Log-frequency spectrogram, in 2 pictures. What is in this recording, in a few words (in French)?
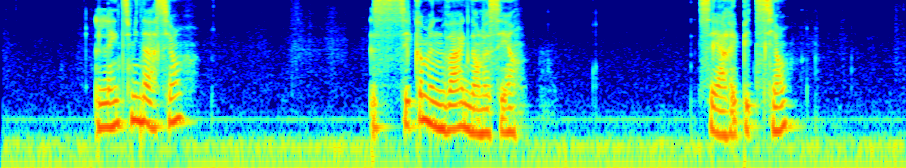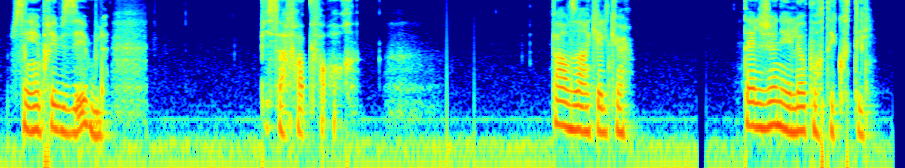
voix femmes; tel jeunes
